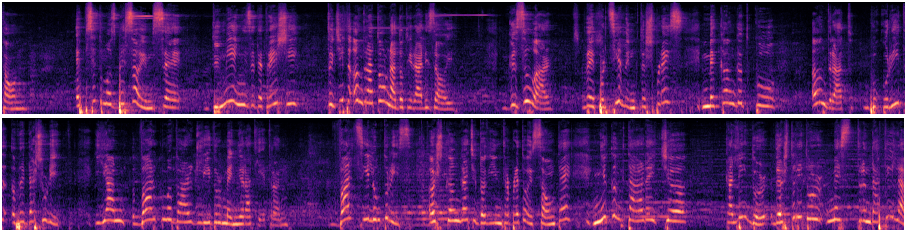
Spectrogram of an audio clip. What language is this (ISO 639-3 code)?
ron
